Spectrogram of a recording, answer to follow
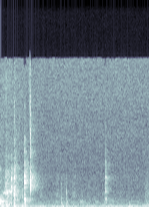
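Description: A few faint small clicks, about three spread over two seconds, from a plastic pump soap dispenser being handled and lifted to the nose.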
